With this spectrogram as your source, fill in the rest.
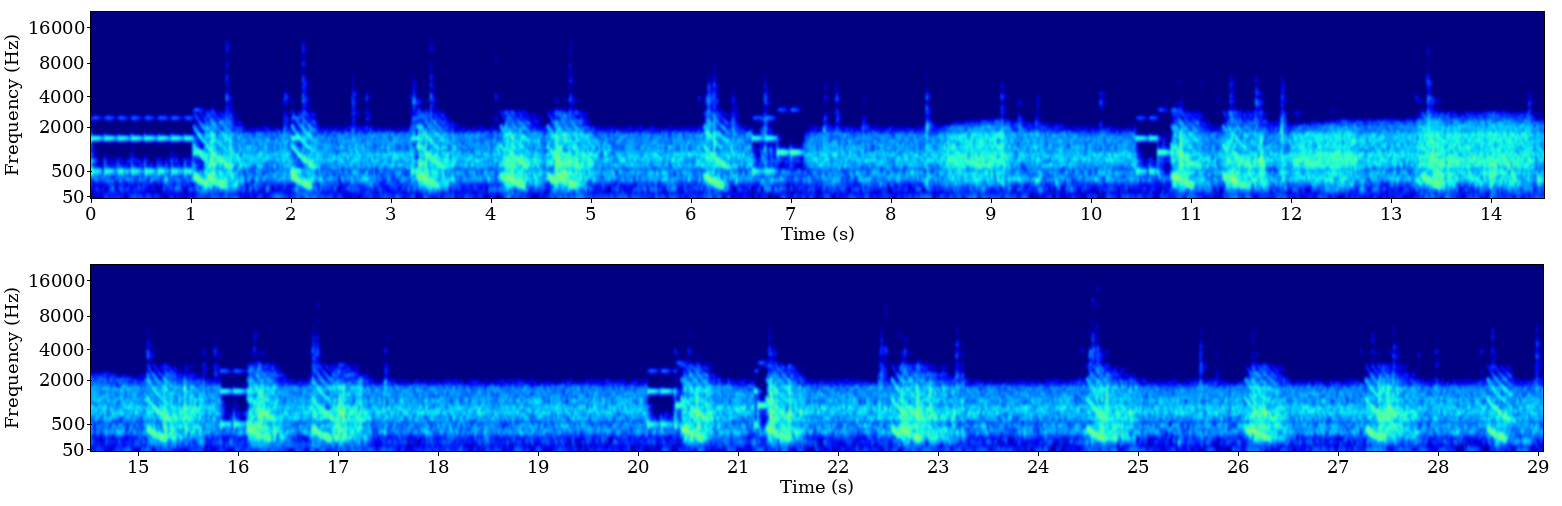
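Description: Video game shots fire in quick falling zaps, over and over.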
